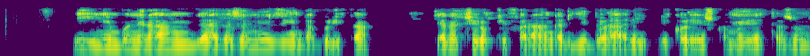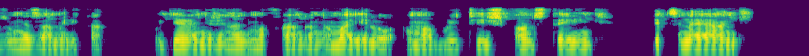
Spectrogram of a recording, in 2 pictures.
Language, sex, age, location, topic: Kinyarwanda, male, 36-49, Kigali, finance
